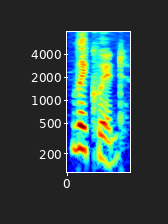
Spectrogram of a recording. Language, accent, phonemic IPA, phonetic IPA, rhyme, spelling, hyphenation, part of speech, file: English, US, /ˈlɪk.wɪd/, [ˈlɪk.wɪd], -ɪkwɪd, liquid, liq‧uid, noun / adjective, En-us-liquid.ogg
